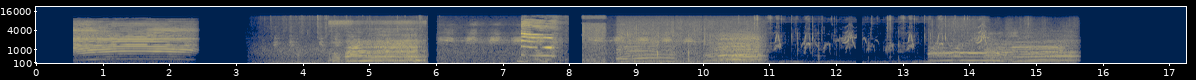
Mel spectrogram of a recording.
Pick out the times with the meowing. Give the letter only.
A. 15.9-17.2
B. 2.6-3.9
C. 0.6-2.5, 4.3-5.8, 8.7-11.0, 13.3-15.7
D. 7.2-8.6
D.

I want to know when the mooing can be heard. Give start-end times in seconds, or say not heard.
0.6-2.5, 4.3-5.8, 8.7-11.0, 13.3-15.7.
